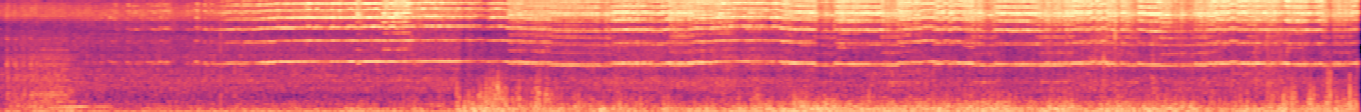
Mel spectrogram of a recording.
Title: Brake Noise while backing up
